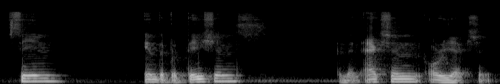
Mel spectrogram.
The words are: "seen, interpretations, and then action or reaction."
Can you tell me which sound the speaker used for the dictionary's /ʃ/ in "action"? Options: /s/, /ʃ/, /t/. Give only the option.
/ʃ/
